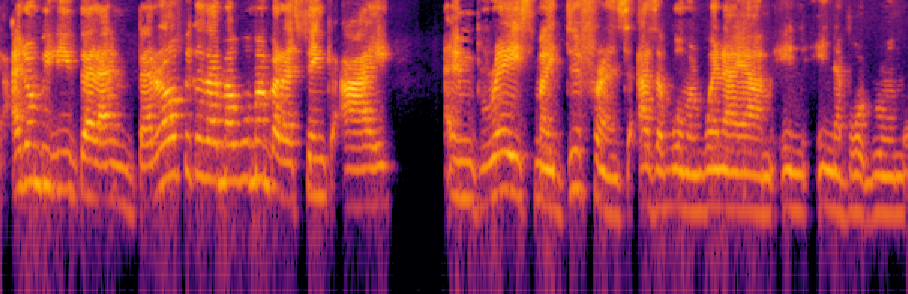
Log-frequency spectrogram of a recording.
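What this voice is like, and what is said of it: Hispanic-accented English. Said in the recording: “I stand out because of my accent, and so being Hispanic”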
